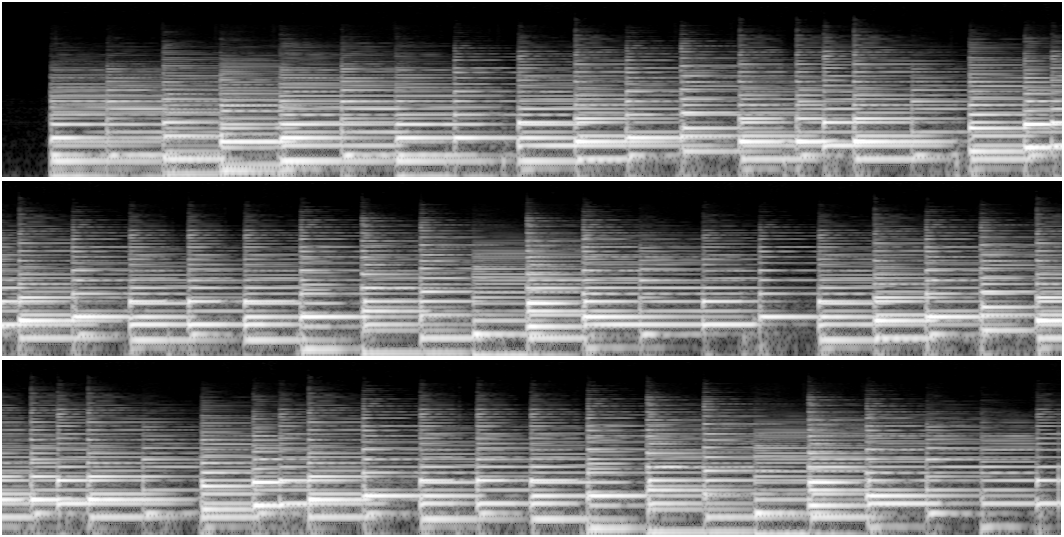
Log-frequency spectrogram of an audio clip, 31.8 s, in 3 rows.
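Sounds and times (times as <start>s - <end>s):
solo music: 0.5s - 31.7s.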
